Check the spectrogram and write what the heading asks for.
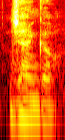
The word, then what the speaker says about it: Django: he what's your name django the d is silent okay so in the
